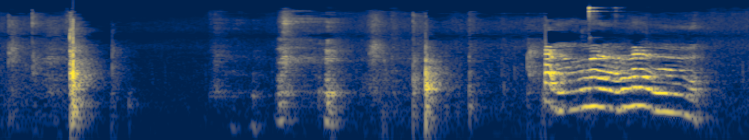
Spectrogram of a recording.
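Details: A female Border Collie "talks" to her ball while playing, giving a scattered run of brief yips, grunts and whimpers. She ends with a sustained, tuneful, wobbling whine that rises and falls like a small howl.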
